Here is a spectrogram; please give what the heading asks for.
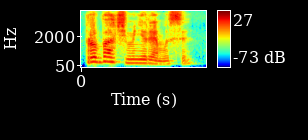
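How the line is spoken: Sighing. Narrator (Ukrainian): зітхнув Блек

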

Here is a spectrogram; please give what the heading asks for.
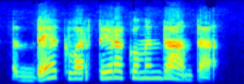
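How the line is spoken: Shouting in broken German. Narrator (Ukrainian): крикнув Кальвіцький жахливо каліченою німецькою мовою

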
